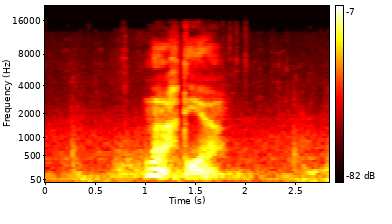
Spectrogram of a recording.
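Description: A man speaks calmly and briefly.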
